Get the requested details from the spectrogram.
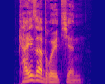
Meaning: Kaiser roll
- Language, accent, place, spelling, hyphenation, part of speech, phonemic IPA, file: German, Germany, Berlin, Kaiserbrötchen, Kai‧ser‧bröt‧chen, noun, /ˈkaɪ̯zɐˌbʁøːtçən/, De-Kaiserbrötchen.ogg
